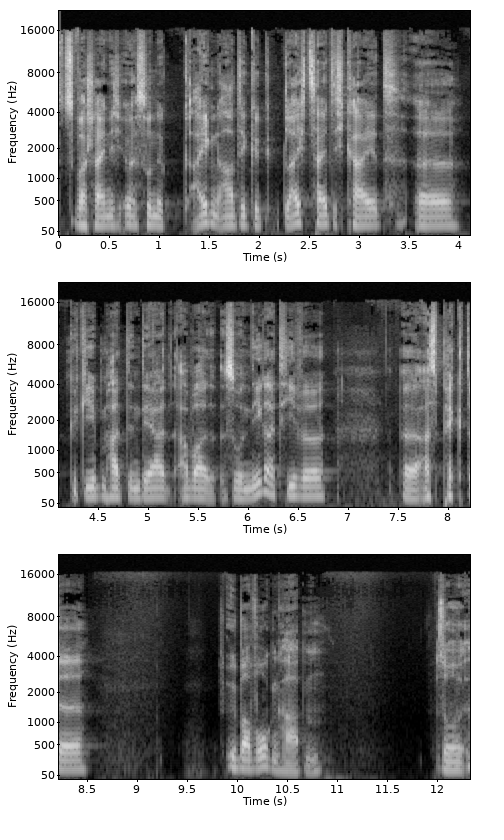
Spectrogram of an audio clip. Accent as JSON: {"language": "German", "region": "Thuringia", "country": "Germany", "said": "wir kommen ja aus Thüringen"}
